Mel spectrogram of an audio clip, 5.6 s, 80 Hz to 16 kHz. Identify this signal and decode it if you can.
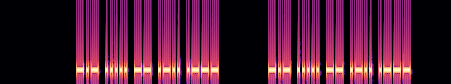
Morse code, heard as a keyed tone, about 37 wpm, 700 Hz. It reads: K5MLJ K5MLJ
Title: USA Call Signs - 5 Characters - Repeated 2x - 40wpm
